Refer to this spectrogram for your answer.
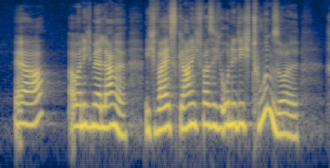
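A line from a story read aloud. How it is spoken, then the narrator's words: Calling after someone. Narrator (German): rief ihr Sergio nach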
